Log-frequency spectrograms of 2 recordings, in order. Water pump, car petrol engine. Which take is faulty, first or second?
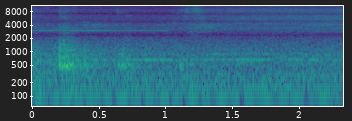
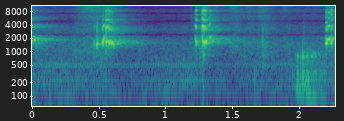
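second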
